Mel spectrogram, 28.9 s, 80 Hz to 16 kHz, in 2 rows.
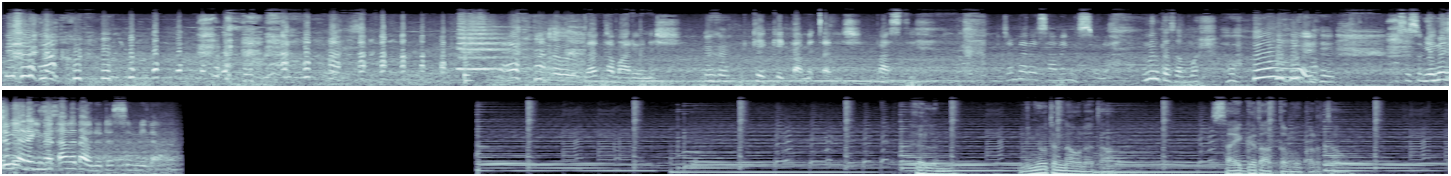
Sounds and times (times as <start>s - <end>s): Tender music: 19.2s - 28.9s
Speech: 23.6s - 24.0s, 24.7s - 25.6s, 26.6s - 28.0s.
